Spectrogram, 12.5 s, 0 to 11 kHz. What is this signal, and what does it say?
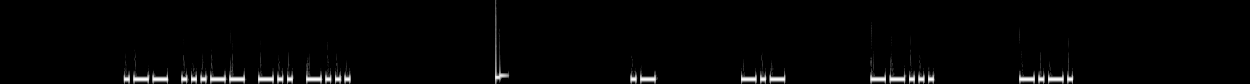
Morse code, heard as a keyed tone, about 25 wpm, spaced as for 13 wpm, 700 Hz. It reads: W3DB AK7C
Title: USA Call Signs - 4 Characters - 6x Character Spacing - 25wpm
